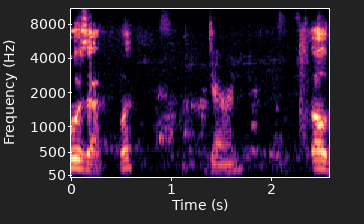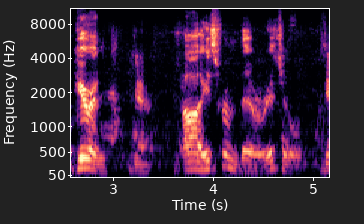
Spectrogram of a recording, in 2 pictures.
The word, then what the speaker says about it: Giran: Glamorous Strength, Garen. Is that how you pronounce it? Garen? Is this a... What was that? What? Garen. Oh, Giran.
